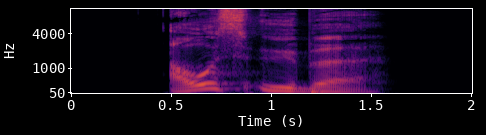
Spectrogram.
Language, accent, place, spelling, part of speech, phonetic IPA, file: German, Germany, Berlin, ausübe, verb, [ˈaʊ̯sˌʔyːbə], De-ausübe.ogg
- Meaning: inflection of ausüben: 1. first-person singular dependent present 2. first/third-person singular dependent subjunctive I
